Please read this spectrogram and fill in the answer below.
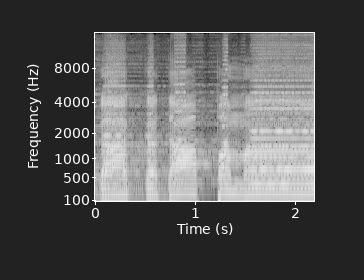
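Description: A man singing a slow melodic line in Natabhairavi raga (the C minor scale), with gliding, ornamented notes, then one long held note from about halfway. An electronic keyboard plays the melody with him.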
